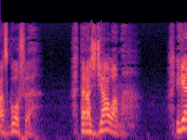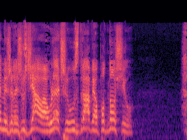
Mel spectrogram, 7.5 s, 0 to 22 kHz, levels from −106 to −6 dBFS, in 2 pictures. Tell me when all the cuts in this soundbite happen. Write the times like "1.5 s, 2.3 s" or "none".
none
